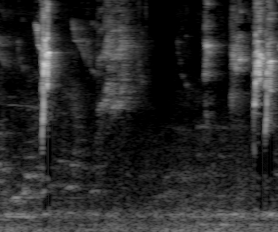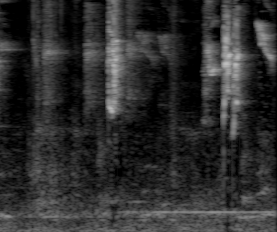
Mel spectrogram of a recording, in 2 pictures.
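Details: Lovebird singing, offered as a lure for lovebirds that are reluctant to sing: loud, rasping high chirps repeated about every one to one and a half seconds, with softer twittering between and a low steady hum.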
